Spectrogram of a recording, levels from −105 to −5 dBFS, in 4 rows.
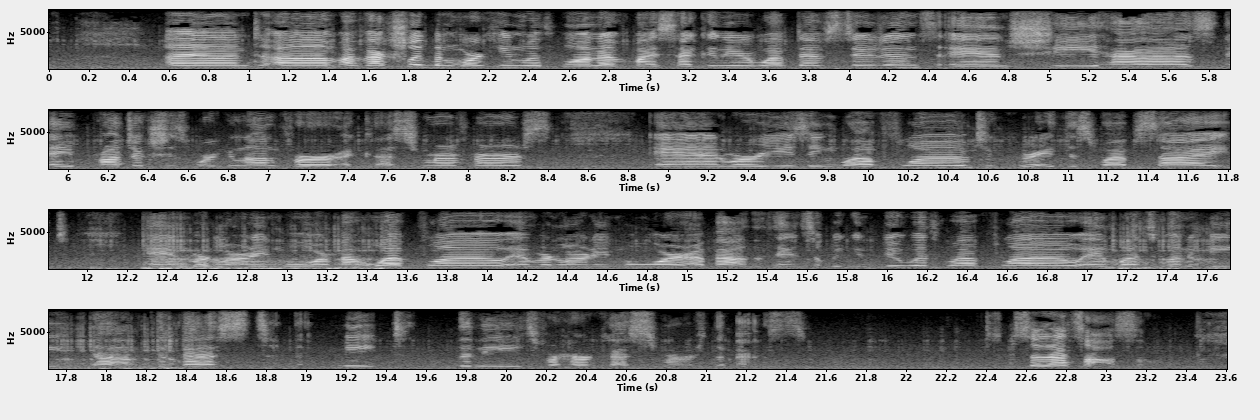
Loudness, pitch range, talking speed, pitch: -29 LUFS, 205-240 Hz, 190 wpm, 225 Hz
